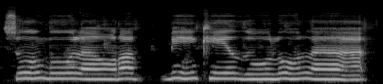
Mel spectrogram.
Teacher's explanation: Nah, ini hati-hati, suka ada yang membaca la-nya jadi panjang, ki-nya jadi panjang. Ini semuanya pendek karena di la dan di ki tidak ada tanda panjangnya.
